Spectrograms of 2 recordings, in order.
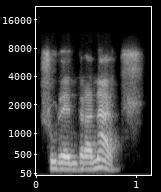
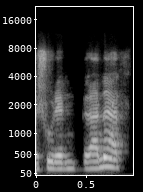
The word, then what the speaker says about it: Surendranath: Entonces hay un sargento muy singular, el sargento de nombre impronunciable, Surendranath Banerjee es el apellido, pero es curioso porque Surendranath suena en inglés como surrender not, es decir, que no se rinde, entonces lo llaman constantemente con ese apodo, ¿no?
